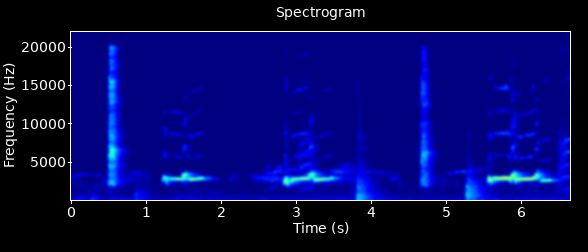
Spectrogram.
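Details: Provoking song of an Oriental magpie-robin: slurred, warbled whistles in phrases a second long, separated by pauses and crisp clicking sounds.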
